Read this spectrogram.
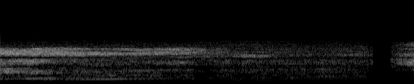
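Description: A minibus engine drives away.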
